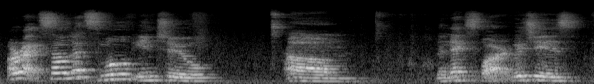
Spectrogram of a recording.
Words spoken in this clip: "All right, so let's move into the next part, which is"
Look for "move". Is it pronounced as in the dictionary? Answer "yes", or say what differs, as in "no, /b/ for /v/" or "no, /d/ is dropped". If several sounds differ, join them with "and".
yes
